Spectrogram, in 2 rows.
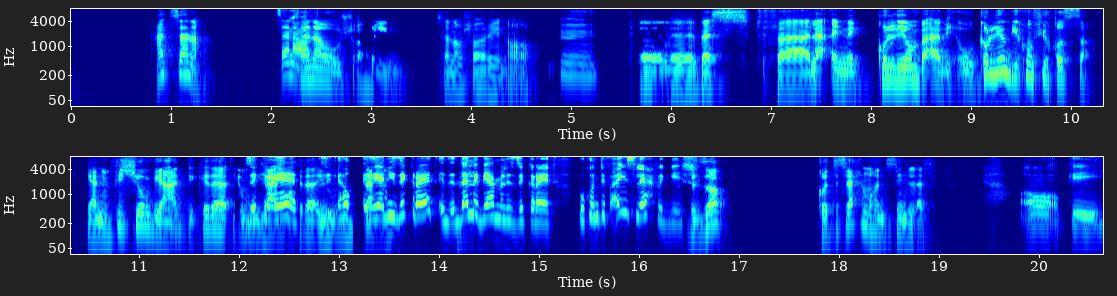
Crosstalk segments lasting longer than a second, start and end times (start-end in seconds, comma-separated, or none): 12.1-13.6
